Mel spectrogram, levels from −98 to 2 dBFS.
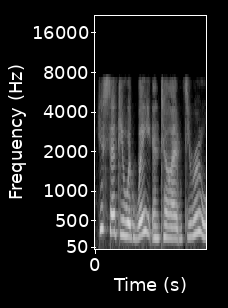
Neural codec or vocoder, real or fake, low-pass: codec, 16 kHz, 1 kbps, FunCodec, trained on LibriTTS, 50 frames a second; fake; 7.2 kHz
